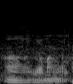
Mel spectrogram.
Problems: constant background noise, background conversations at intervals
